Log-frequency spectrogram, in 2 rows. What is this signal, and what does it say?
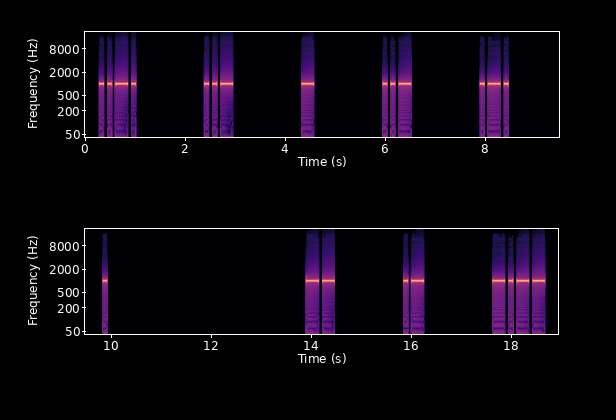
Morse code, heard as a keyed tone, about 15 wpm, spaced as for 5 wpm, 1000 Hz. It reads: FUTURE MAY
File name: qotdfiles / 5wpm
